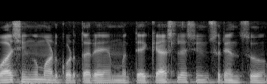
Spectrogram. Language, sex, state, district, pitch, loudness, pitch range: Kannada, male, Karnataka, Raichur, 100 Hz, -20 LUFS, 95-105 Hz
